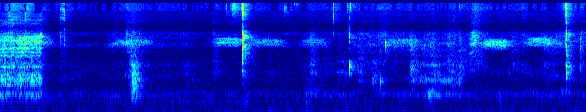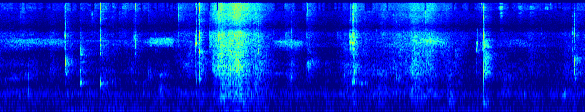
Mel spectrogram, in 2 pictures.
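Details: Wet chewing and squishing at night, with scattered sharp clicks and soft rustles; no animal voice stands out.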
